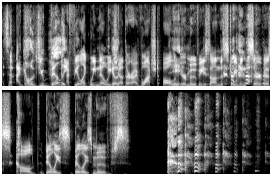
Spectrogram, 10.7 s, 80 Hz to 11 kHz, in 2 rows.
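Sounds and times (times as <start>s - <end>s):
speech: 0.0s - 8.0s
laughter: 3.3s - 5.6s
person having a coughing fit: 8.7s - 10.7s.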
